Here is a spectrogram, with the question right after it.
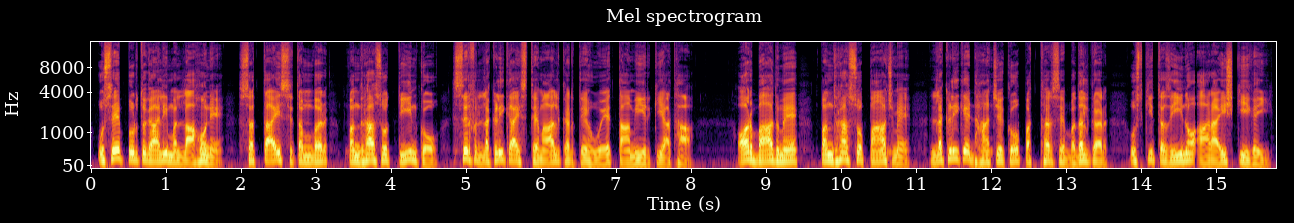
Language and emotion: Urdu, neutral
